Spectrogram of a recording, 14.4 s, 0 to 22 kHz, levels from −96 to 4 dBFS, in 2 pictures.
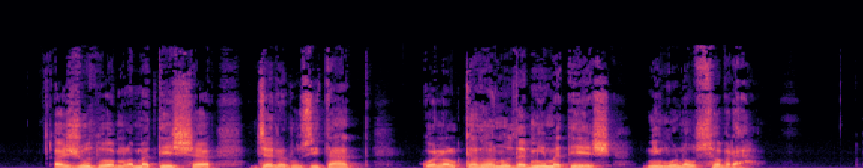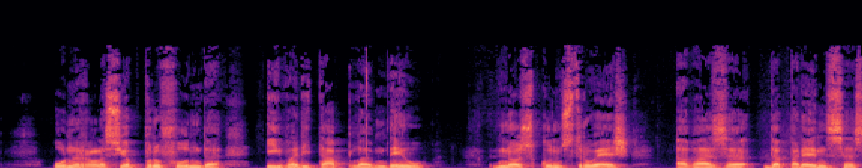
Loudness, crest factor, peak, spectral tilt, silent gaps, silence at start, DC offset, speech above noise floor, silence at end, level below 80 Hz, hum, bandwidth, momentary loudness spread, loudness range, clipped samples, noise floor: -17 LUFS; 16 dB; -2 dBFS; -5.5 dB/octave; none; 0.45 s; under 0.1%; 52 dB; 0 s; -44 dBFS; none; 16 kHz; 7 LU; 3 LU; under 0.1%; -68 dBFS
